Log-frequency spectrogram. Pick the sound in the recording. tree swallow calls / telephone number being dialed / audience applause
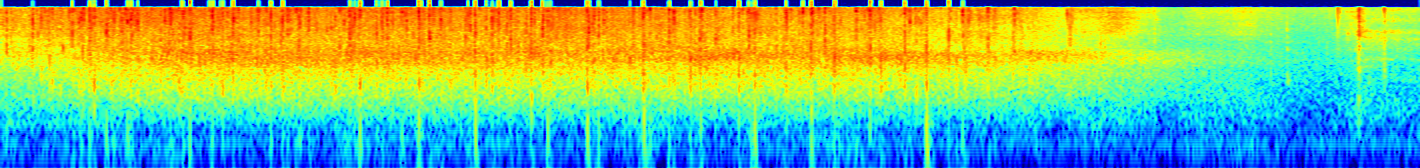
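audience applause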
